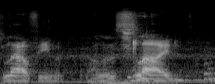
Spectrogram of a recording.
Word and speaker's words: Laufey: It's pronounced Laufey, but I'll let it slide.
